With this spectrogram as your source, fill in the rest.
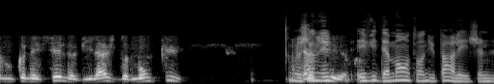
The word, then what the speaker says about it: Montcuq: connaissez le village de Montcuq évidemment entendu parler je ne le connais pas mais je voudrais en occitan il faudrait le prononcer manque plus que il faut prononcer toutes les consonnes mais l'étymologie Brigitte de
